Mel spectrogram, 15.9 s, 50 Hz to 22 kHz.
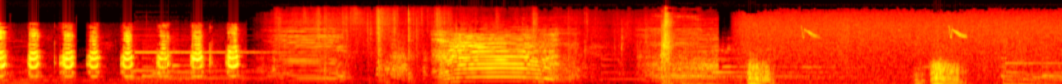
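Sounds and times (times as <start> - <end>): cow mooing: 4.0 - 5.3, 6.5 - 8.8, 9.6 - 11.4.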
